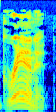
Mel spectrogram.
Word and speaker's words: granite: that confusion is that we make the T in the middle disappear with the word Granite g r a n t d granite and the endings are almost indistinguishable now that t is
